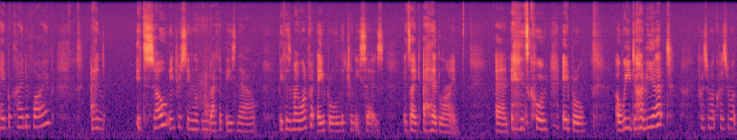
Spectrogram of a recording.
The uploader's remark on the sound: Excuse the sound quality.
